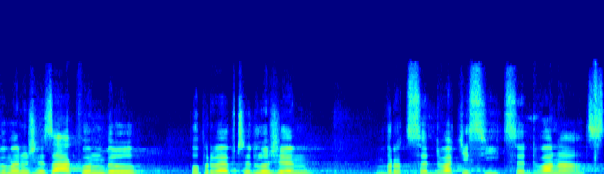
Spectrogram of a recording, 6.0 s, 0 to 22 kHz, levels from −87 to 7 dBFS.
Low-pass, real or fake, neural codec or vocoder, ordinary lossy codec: 14.4 kHz; fake; autoencoder, 48 kHz, 128 numbers a frame, DAC-VAE, trained on Japanese speech; MP3, 96 kbps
